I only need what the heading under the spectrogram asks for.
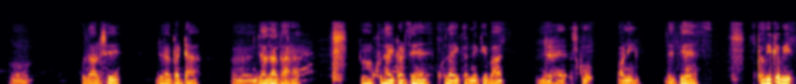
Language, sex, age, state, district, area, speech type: Hindi, male, 60+, Uttar Pradesh, Ghazipur, rural, spontaneous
